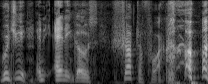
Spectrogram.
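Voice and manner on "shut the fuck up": put-on side-of-mouth talk, much higher, louder, slower. Retelling what a little guy kept saying while checking out, talking out of side of mouth. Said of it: "He's going out of the side of his mouth".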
